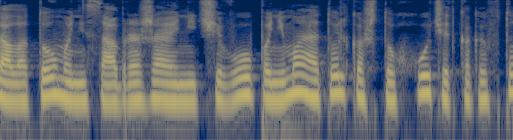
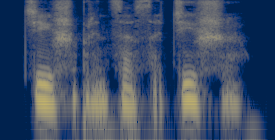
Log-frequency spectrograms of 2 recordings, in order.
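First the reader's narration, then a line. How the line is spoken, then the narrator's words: Whispering in ear. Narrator (Russian): шептал Терехов ей на ухо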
